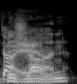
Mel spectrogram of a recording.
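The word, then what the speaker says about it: Bijan: He says it's Bjon, not Bjon. Not Djon. Not Yeah, it doesn't rhyme with Dijon mustard.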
